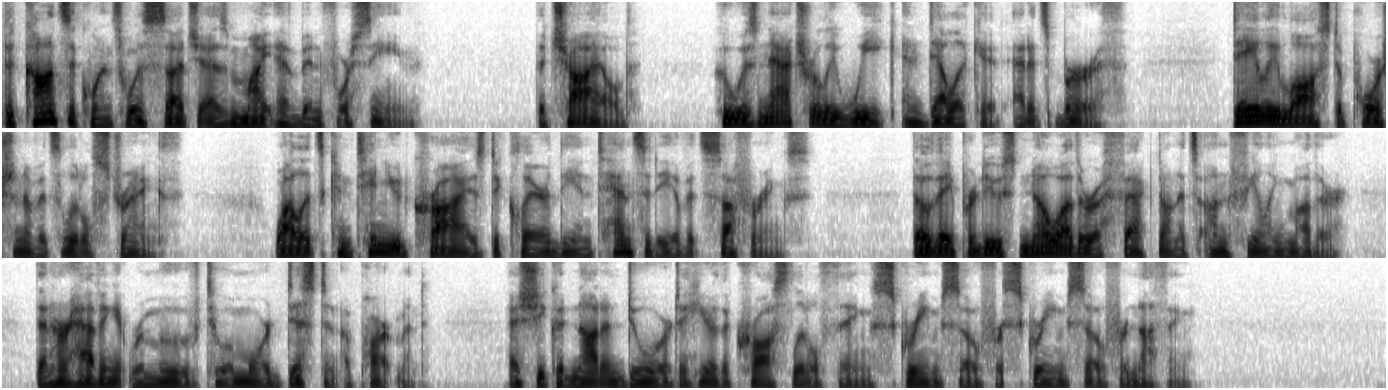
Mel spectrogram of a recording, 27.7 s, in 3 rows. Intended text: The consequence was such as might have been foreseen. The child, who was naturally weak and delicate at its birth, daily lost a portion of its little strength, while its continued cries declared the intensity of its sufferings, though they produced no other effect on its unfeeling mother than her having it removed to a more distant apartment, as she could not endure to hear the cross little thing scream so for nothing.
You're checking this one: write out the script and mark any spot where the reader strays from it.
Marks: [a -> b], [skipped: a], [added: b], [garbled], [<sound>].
The consequence was such as might have been foreseen. The child, who was naturally weak and delicate at its birth, daily lost a portion of its little strength, while its continued cries declared the intensity of its sufferings, though they produced no other effect on its unfeeling mother than her having it removed to a more distant apartment, as she could not endure to hear the cross little thing scream so for [added: scream so for] nothing.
